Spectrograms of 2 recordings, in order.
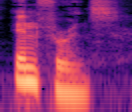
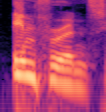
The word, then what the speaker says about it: inference: quick check for the correct word stress of that word inference inference yes that sounds a lot better don't know why I kept saying inference maybe because the verb is infer so we're going to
